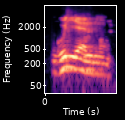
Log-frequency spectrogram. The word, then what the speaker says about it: Guglielmo: Guglielmo. Guglielmo. It's like Guillaume or William.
